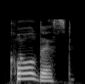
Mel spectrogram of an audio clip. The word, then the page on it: coldest: British English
